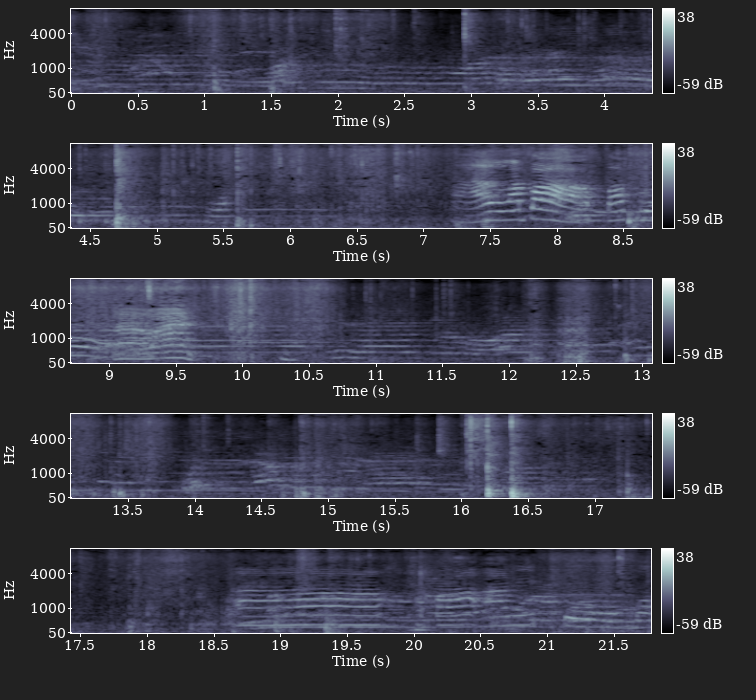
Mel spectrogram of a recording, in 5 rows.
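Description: Children's voices talking and calling throughout, one rising high and wavering for a couple of seconds. Over them come the rustle of black plastic parcel wrapping being pulled off a cardboard box and a few sharp knocks of cardboard, the loudest about 16 seconds in.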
